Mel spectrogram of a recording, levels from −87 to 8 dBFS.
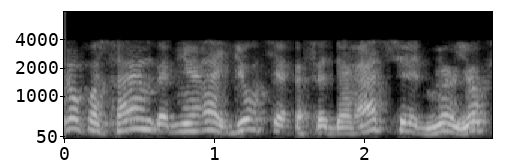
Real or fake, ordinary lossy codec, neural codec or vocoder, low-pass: fake; AAC, 16 kbps; codec, 16 kHz, 4 kbps, X-Codec, HuBERT features, trained on general audio; 7.2 kHz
